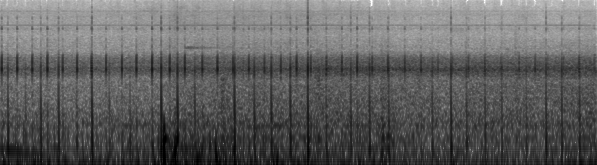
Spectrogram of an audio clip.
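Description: Fingernails rapidly tap on the lids of a small, hollow, translucent blue plastic weekly pill case held sideways beside the microphone. The result is a steady stream of quick, dry, clicky taps with a bright plastic tone, heard over a low, soft rumble. Each tap dies away almost instantly.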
